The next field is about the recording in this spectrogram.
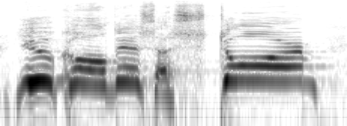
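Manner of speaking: mock, high, drawn-out yelling scream. Retelling a movie scene where a character screams at god: imitating a scream. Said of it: "he screams at God".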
